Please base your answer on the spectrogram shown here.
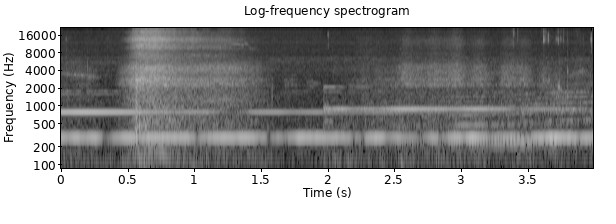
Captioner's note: inhales deeply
